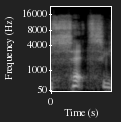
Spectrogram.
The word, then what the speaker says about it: Tsetse: And he has the social maturity of a Tsetse fly. The A classic. sexy fly. The sexiest Fucking fly. flies, man. Buzz. Sexy. Is it like a daddy long legs? Silent T at the start.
